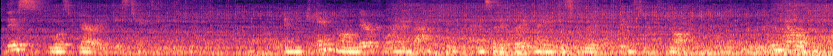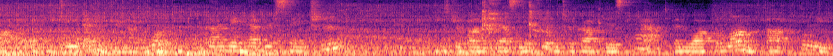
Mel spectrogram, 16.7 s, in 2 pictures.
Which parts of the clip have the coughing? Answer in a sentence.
You can hear the coughing from 13.1 to 14.6 s.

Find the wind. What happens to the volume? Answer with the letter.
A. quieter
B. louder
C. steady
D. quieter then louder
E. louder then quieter
E.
